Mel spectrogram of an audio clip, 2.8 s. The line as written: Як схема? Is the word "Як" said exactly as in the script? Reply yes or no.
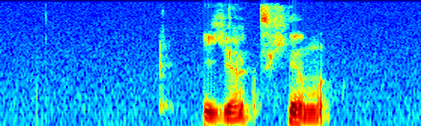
yes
